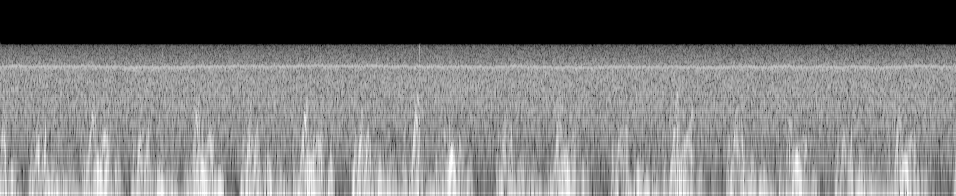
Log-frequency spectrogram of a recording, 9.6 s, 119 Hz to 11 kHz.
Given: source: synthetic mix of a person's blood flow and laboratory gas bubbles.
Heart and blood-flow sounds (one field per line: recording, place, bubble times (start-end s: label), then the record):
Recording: Doppler ultrasound of blood flow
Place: precordium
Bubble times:
no bubbles
From the record:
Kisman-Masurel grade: 000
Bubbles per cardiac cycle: 0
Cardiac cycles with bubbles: 0%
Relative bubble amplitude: no bubbles discernible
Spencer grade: 0 (complete lack of bubble signals)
